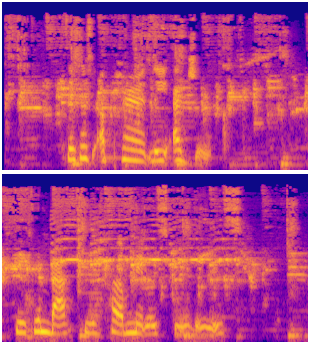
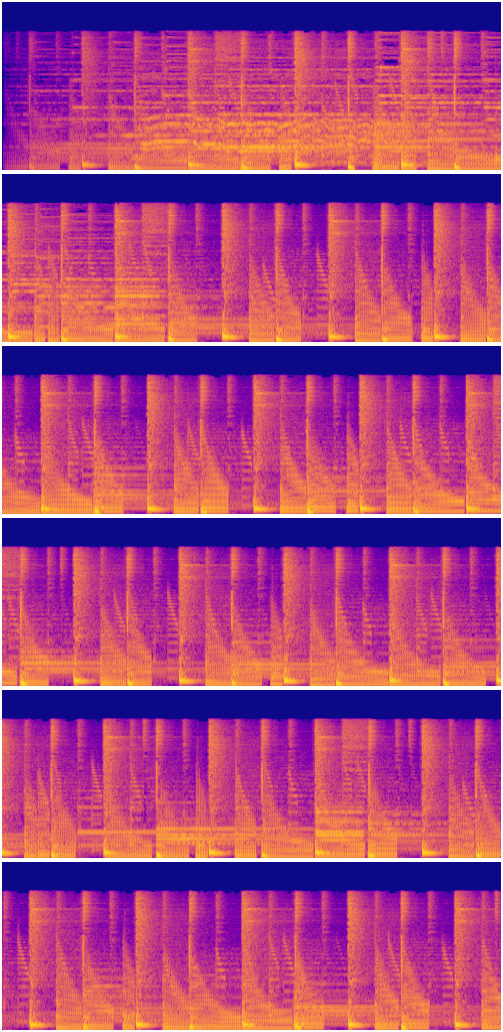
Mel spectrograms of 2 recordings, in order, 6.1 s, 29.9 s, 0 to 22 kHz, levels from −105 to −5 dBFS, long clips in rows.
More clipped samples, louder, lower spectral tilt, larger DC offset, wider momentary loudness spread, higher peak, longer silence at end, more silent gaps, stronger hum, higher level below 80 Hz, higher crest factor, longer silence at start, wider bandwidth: neither; first, -18 LUFS vs -23 LUFS; second, -2.5 dB/octave vs -4 dB/octave; neither; about the same, 9 LU vs 8 LU; about the same, -2 dBFS vs -2 dBFS; about the same, 0 s vs 0 s; neither; neither; second, -58 dBFS vs -30 dBFS; about the same, 18 dB vs 20 dB; second, 0.05 s vs 0.25 s; first, 17 kHz vs 11 kHz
